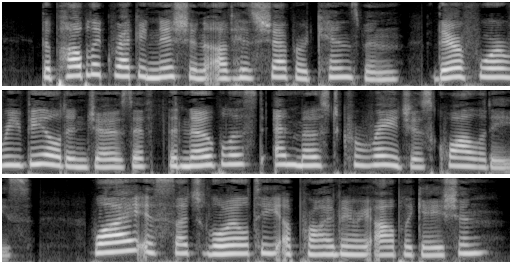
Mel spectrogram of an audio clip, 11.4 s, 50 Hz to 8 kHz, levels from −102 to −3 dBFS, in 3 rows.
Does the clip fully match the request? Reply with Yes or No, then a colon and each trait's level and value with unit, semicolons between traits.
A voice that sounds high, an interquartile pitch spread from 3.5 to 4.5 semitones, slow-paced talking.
No: very high, 270 Hz; average, 3.0 semitones; slow, 125 wpm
